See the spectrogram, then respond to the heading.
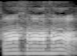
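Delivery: high, mock robotic cackle. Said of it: "she literally employs sarcasm".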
